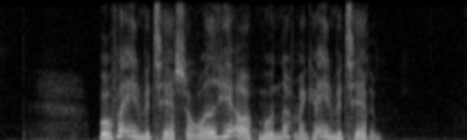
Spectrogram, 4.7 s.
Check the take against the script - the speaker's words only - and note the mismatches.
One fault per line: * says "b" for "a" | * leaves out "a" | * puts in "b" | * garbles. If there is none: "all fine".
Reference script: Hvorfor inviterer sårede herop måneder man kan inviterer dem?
all fine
